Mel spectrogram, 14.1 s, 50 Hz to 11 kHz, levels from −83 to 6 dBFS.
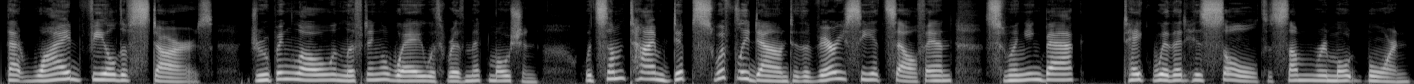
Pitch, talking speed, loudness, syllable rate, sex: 200 Hz, 150 wpm, -19 LUFS, 4.0 syllables/s, female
